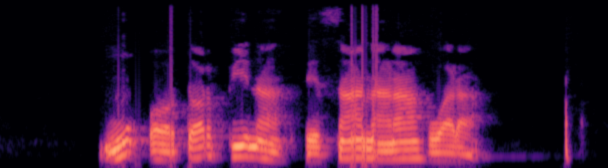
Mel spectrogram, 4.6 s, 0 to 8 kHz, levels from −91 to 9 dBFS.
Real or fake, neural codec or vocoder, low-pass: real; none; 7.2 kHz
